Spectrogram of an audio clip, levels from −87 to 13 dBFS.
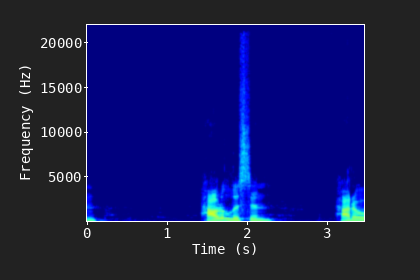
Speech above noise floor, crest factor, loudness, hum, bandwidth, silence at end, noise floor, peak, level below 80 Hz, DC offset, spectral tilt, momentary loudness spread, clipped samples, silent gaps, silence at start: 47 dB; 22 dB; -34 LUFS; none; over 20 kHz; 0 s; -79 dBFS; -16 dBFS; under -90 dBFS; under 0.1%; -5.5 dB/octave; 19 LU; under 0.1%; none; 0 s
